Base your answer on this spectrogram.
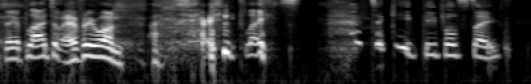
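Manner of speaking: fake Scottish accent, soft and high. Reading out the SNP leader's tweet when asked, in a put-on Scottish accent. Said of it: "Do a Scottish accent".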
